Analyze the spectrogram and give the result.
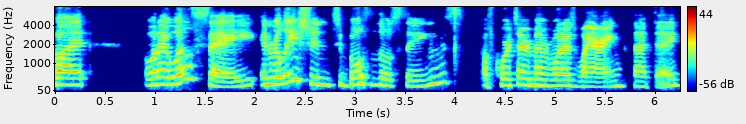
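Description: A woman speaks in a Brooklyn accent with a bright, sharp tone and fairly high pitch. Her intonation is lively, and her pace moderate. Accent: New York (Brooklyn). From Brooklyn, New York. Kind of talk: casual interview chat.

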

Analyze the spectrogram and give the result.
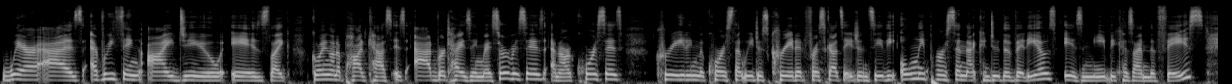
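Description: A woman with a normal speaking voice talks at medium pitch and a fairly quick pace, her loudness very even and her intonation fairly even, on a very clean recording with a silent background. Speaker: podcast co-host. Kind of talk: casual chat.

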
